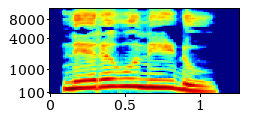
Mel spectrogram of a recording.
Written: ನೆರವುನೀಡು

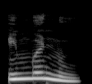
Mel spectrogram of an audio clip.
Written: ಇಂಬನಿ

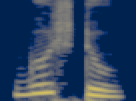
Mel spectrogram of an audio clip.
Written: ಗುಷ್ಟು

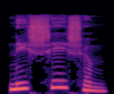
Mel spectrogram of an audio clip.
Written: ನಿಶ್ಶೇಷಂ

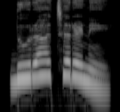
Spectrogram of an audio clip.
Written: ದುರಾಚರಣೆ

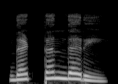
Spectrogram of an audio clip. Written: ದಟ್ಟಂದರಿ

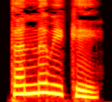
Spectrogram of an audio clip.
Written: ತನ್ನವಿಕೆ

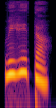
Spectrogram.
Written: ವಿಹಿತ

